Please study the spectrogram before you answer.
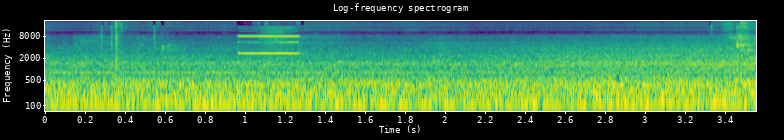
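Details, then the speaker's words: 2024 Midea 12,000 BTU inverter window air conditioner (MAW12V1YWT-S), indoor fan on highest speed in cool mode: soft, steady rush of air with one short control beep, no rattle, whine or rubbing; quiet enough to talk over, normal fan operation. "and as you can hear even on its highest indoor fan speed it is I can talk normally over it"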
